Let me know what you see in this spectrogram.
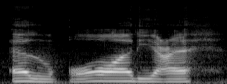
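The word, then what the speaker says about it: القارعة: So let's begin with ayah number 1, Al-Qari'ah. First thing you notice is that qaf is a heavy letter. This means you want to pronounce it with tafkhim.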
